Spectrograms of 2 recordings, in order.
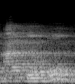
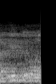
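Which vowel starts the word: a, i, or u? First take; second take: a; i. First: The word begins with an a vowel. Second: The word begins with an i vowel. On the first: "Bukan ad'u" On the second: "bukan id'u"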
